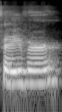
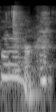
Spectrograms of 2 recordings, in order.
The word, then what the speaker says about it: Faber: we've been saying it favor and we've been saying it wrong all the time because when we went to Austria we discovered it his father so you're actually correct father I did I did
